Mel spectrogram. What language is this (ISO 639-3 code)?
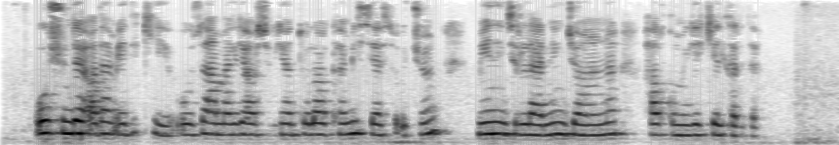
uzb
